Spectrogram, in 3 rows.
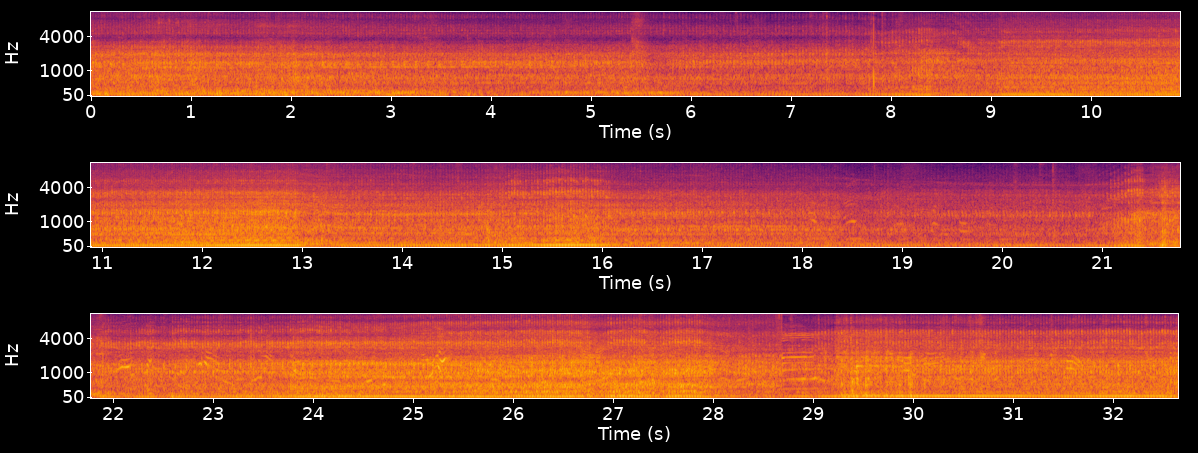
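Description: Kubota M6040 SU tractor's diesel engine working as its front dozer blade pushes soil, the engine note swelling and easing as it drives over the pile, and growing louder about two-thirds of the way through.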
